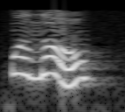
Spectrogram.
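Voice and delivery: high, loud put-on answer; mock believer's admission. Mimics believer's sheepish admission.

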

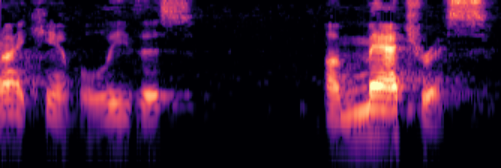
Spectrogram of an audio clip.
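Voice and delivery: low, soft disbelief, mattress drawn out slowly; quietly can't believe it; stunned mutter. Retold or imitated. Bandleader alone with a mattress, soft stunned disbelief. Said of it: "And I'm going".

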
